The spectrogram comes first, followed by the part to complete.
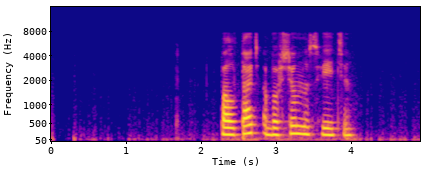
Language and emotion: Russian, neutral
